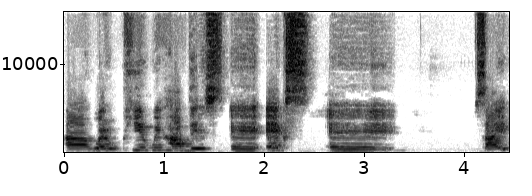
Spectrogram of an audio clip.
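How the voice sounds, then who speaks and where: A woman with a non-native accent talks in a fairly high voice, her tone bright and sharp and her intonation fairly even. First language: not English. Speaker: physics student presenter. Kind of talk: academic seminar talk. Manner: halting, many fillers.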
